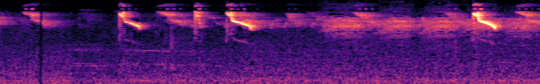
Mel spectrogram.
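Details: White-eye song used as a training recording for beginner birds learning the roll voll style: high, thin chirps and quick downslurred whistles with bursts of twittering, in short phrases with gaps and faint background hiss.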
